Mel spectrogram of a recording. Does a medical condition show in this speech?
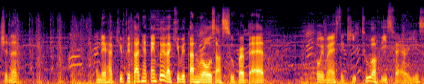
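No.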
